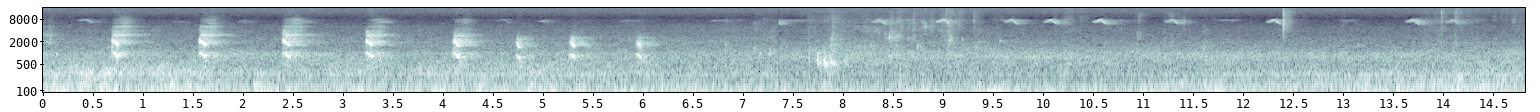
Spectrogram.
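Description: Birds calling: about eight short, falling calls, one every second or so, through the first half. Then higher, thin chirps follow in quick succession.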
